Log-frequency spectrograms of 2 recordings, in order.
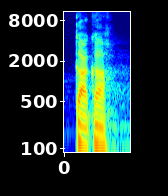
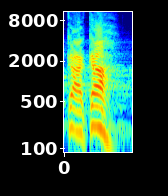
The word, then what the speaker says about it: Kaká: muy feo, se llamaba Kaká. Menos mal que tenía el acento ahí. Si llega a tener el acento en otro lado, peor todavía. Se llamaba Kaká.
